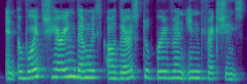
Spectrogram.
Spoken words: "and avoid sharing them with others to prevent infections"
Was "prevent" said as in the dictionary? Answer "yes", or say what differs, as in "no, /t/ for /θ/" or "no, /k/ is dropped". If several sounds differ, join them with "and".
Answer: no, /t/ is dropped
